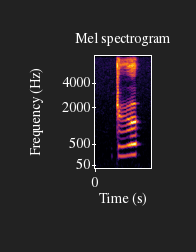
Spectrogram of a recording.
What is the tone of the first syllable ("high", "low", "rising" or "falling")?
rising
